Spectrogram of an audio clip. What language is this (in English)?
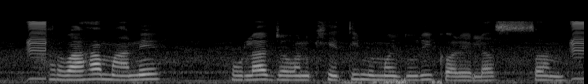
Bhojpuri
